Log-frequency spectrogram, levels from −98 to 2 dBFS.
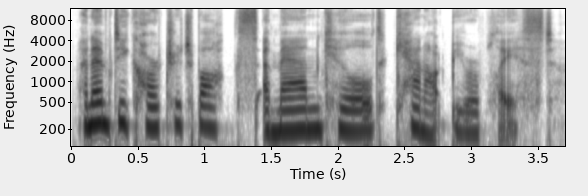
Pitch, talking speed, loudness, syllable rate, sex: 205 Hz, 160 wpm, -21 LUFS, 5.0 syllables/s, female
